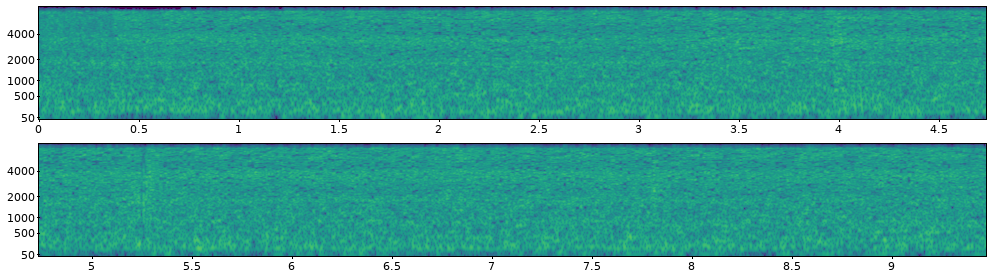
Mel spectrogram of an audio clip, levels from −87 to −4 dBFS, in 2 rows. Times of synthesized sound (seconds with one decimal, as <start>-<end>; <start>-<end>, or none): 0.0-2.3; 3.3-8.0; 8.6-9.5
